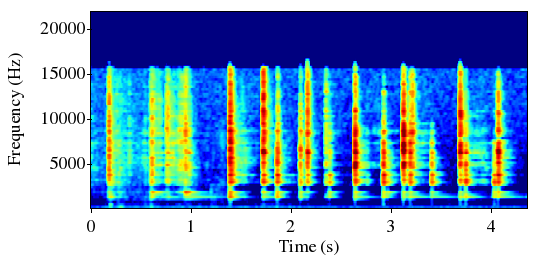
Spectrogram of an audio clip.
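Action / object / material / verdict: tap / glazed ceramic mug / ceramic / none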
